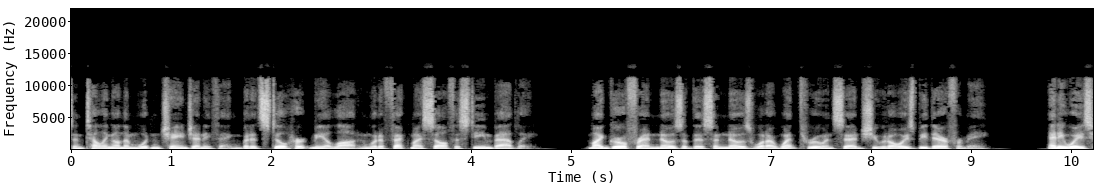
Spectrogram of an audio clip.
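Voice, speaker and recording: Man, low voice, dry close sound, steady storytelling read. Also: dry recording. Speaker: story reader. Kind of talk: reading online posts aloud.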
